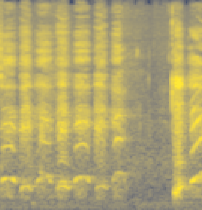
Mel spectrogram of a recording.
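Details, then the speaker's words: Simulated dental-surgery medical training scenario: an acted patient's rapid, sharp, voiced gasping breaths with a brief pause, then another gasp, as staff coach calm breathing; hyperventilation. "let's start to work together with your breathing okay so you just follow me this just follow me nice and calm nice and calm"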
